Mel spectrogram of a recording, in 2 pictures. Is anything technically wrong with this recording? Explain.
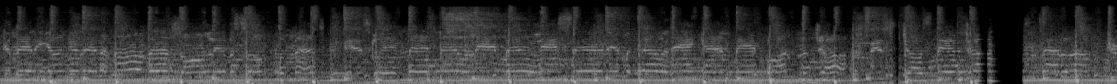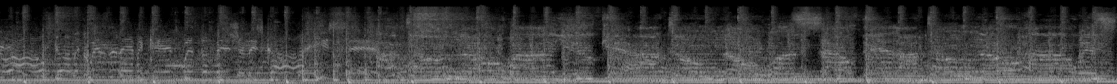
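Yes. Two short stalls from a late packet, at 8.93 to 9.01 s and 9.79 to 9.90 s, hold the last sound for 60 and 88 ms before resuming intact. Unlike a freeze, they never fall silent.

A call audio freeze follows at 9.92 to 10.25 s: a 313 ms insert whose held sound fades to about 200 ms of silence, then resumes with nothing lost, likely from delayed packets emptying the jitter buffer.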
